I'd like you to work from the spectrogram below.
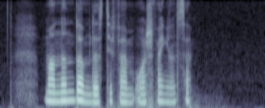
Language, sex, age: Swedish, female, 19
